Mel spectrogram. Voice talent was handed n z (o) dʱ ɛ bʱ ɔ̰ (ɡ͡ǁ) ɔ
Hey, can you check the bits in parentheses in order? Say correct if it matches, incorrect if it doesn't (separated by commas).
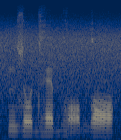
correct, incorrect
